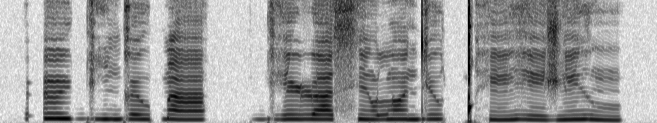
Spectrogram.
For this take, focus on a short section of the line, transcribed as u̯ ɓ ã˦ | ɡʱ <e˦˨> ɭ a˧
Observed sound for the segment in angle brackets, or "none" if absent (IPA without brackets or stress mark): e˧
